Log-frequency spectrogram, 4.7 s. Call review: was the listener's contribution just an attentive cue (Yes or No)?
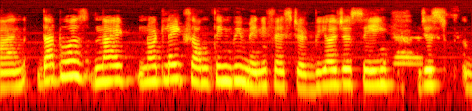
Yes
